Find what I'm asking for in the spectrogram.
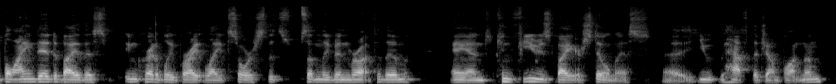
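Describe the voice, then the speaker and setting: A man with a fairly low voice acts as game master of a tabletop roleplay. He narrates in descriptive, literary phrasing, setting out scenes for the players. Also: darkish tone.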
